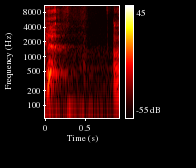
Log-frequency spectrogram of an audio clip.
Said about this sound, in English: Oh my god, hiccups.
